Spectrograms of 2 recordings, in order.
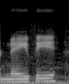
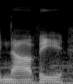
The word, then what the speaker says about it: Navi: best way you can i always called her navy i know now with the japanese language that it would be navi but i can't change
